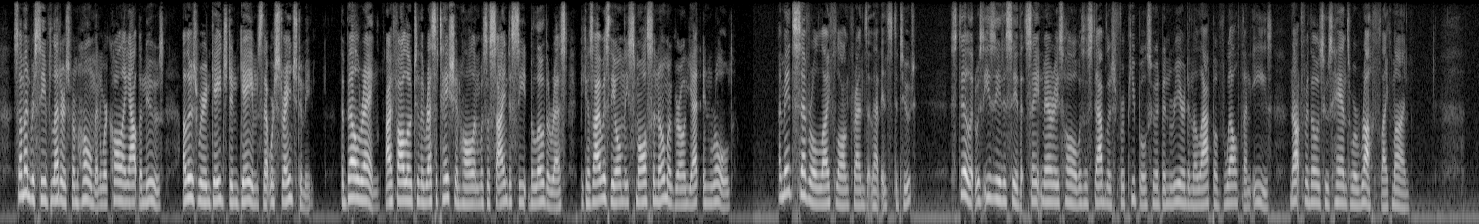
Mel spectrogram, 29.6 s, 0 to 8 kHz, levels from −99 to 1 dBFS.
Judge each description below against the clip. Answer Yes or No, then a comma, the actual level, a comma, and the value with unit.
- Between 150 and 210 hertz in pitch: Yes, high, 190 Hz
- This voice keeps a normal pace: Yes, average, 185 wpm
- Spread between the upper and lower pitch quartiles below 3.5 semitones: Yes, average, 2.8 semitones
